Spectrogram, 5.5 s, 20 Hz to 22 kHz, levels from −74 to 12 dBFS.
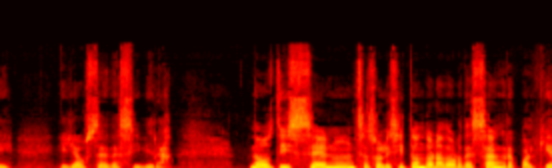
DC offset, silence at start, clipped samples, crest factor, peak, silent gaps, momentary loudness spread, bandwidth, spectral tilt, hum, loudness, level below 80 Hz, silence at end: under 0.1%; 0 s; under 0.1%; 16 dB; -4 dBFS; none; 13 LU; 16.5 kHz; -4.5 dB/octave; none; -19 LUFS; -52 dBFS; 0 s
